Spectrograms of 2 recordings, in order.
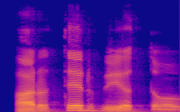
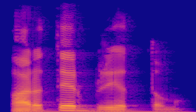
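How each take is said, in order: Both takes have the same delivery.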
